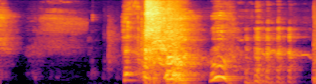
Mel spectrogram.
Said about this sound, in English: it's our first podcast sneeze. That... excuse me.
